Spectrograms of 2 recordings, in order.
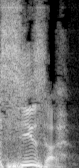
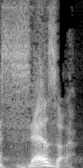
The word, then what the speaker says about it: César: com essa sonoridade e não é cinza é sesa esse é o meu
